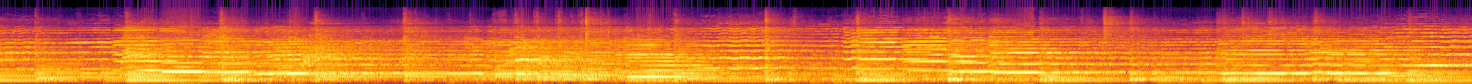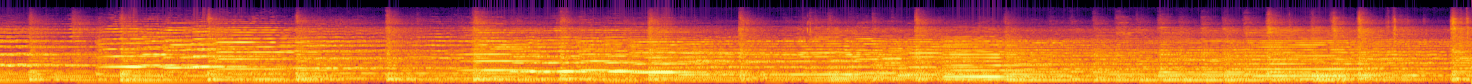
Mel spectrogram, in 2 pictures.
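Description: Violin playing a wavering melody over a strummed acoustic guitar accompaniment.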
